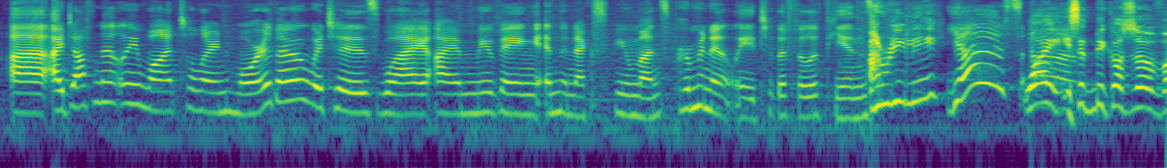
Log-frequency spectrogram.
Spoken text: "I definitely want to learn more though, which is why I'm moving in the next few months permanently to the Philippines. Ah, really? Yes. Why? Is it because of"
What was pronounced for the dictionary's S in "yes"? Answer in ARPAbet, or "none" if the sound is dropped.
S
